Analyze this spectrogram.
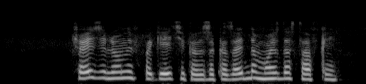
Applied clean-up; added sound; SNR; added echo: neural mask model Resemble Enhance denoiser.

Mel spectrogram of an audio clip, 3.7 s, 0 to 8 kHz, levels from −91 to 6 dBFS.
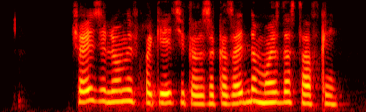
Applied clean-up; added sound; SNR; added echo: neural mask model DeepFilterNet 3.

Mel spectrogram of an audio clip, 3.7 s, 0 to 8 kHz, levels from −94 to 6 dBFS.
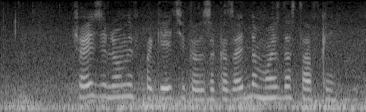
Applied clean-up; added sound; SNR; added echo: none; Guitar; 15 dB; none.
